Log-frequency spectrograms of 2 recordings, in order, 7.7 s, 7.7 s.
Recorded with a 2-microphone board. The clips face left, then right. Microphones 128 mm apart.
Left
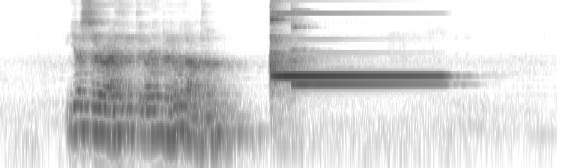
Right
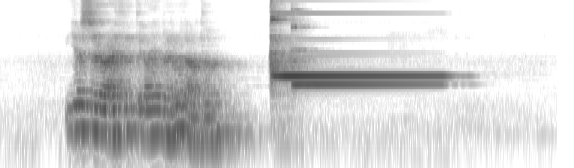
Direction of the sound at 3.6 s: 30° left (ahead or behind).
